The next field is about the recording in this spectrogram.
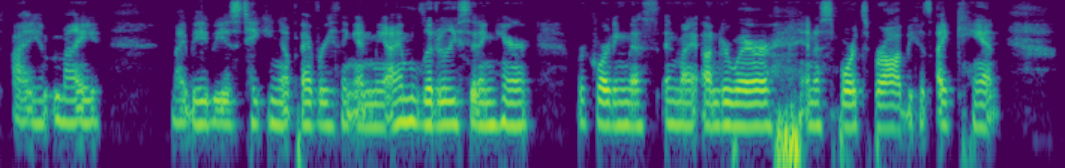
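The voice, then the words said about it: Out of breath, breathy speech. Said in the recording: “I sound so out of breath.”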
